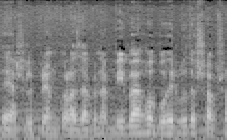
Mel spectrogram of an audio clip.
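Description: A man speaking Bengali, talking steadily to the camera.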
